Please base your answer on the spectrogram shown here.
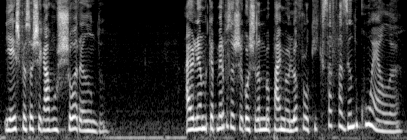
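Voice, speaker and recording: Woman from rio, talks super fast, kinda high voice, storytelling as a podcast guest. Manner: animated, acts out dialogue from her past. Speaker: guest, weight-loss therapist. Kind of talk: casual storytelling in a podcast interview.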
